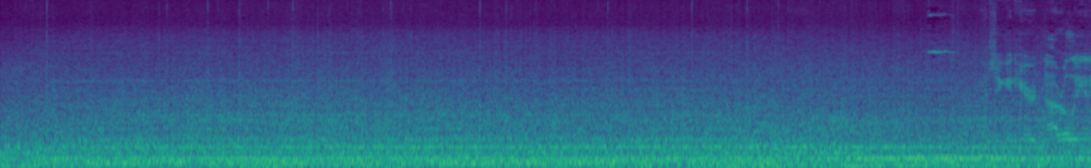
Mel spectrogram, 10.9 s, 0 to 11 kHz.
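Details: 1996 Ford E-350 van at 65 mph in overdrive, listening to the rear drivetrain: only an even tire and road rumble, no whine, howl or clunk from the rear axle, which sounds healthy.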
